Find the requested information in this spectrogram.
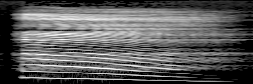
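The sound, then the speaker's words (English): A single sung open 'ah' vowel with a big dropped jaw on a low note, like a sigh or a yawn, held for about two seconds and sliding gently downward in pitch, clear before fading out. “Now we're going to do a lower note again, and we're going to do a lovely big drop jaw R sound.”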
